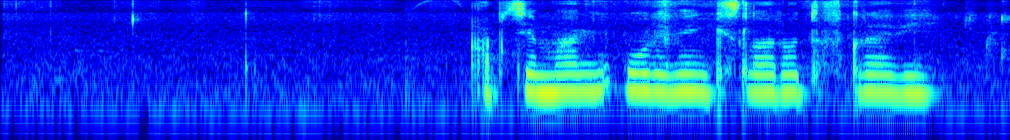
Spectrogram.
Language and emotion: Russian, neutral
